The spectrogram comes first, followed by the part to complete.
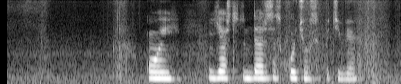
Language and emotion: Russian, sad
